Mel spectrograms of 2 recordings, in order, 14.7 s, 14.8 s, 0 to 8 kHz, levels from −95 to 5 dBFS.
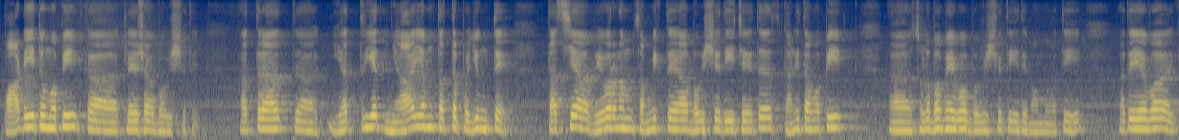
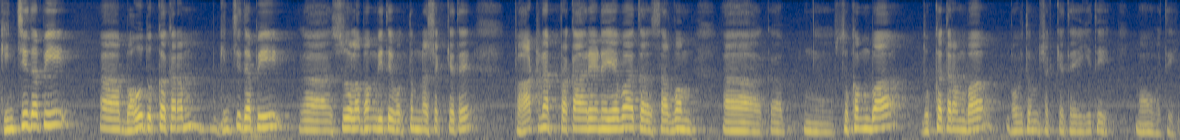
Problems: constant background noise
